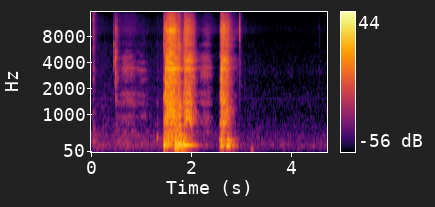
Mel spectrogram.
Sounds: Cough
